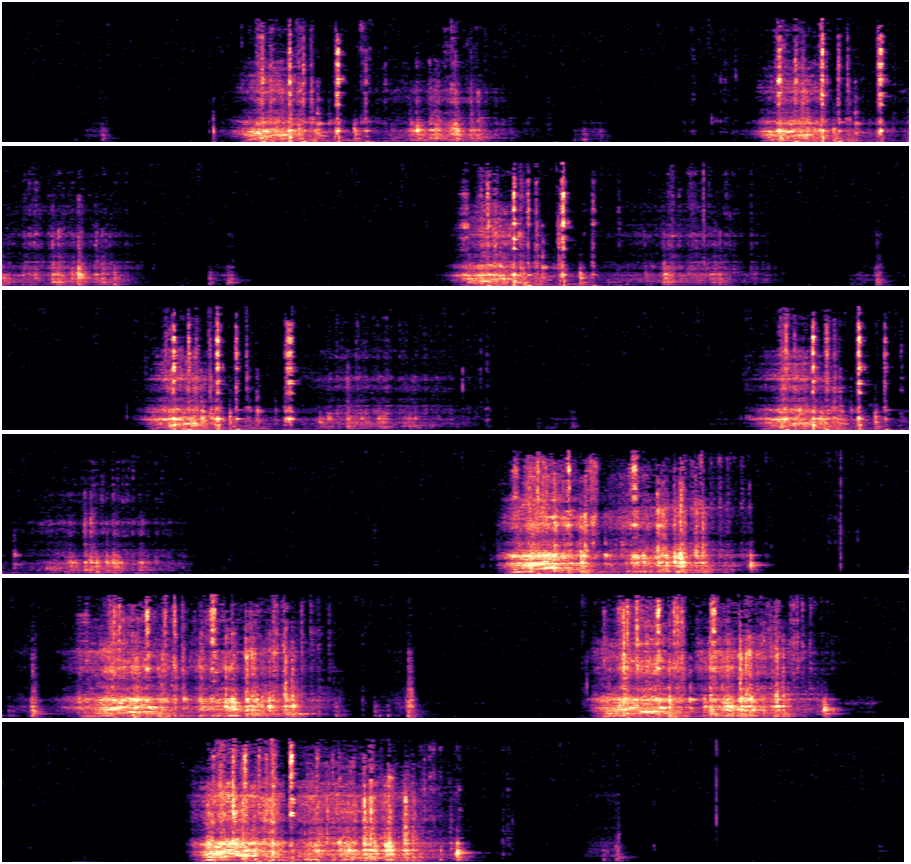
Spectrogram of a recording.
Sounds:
engine

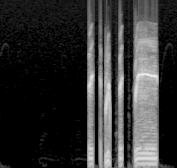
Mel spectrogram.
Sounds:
music
musical instrument
scratching (performance technique)

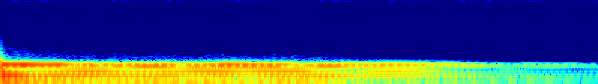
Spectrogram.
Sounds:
organ
music
musical instrument
keyboard (musical)

